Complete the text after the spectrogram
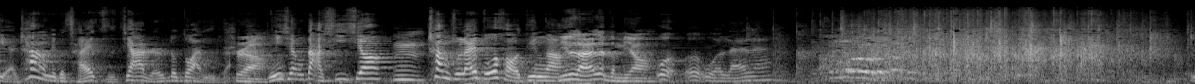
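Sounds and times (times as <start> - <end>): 
speech: 0.0 - 9.2
audience applause: 8.0 - 11.9.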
